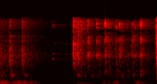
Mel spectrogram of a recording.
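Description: Typing on a computer keyboard: a quick run of keystrokes that stops about half a second in, a short pause, then a second run of keystrokes.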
